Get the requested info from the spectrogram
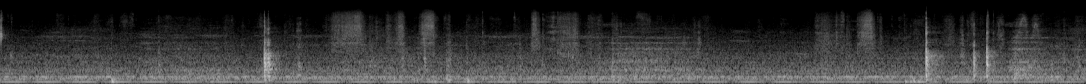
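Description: Paracord being handled and pulled through a knot tied on a PVC pipe: soft rubbing and rustling of the cord, with a sharp knock about two and a half seconds in and two more near the end. A steady low hum runs underneath.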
